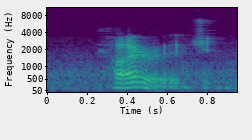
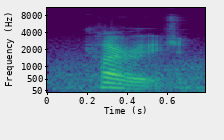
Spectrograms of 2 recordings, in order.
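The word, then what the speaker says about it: Chirurgeon: kai region without delay cairo okay i've been pronouncing that wrong chirogen oh we were so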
